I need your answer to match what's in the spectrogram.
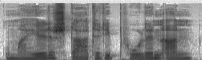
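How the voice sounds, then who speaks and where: A woman narrating a story in the first person, reading with a measured, even delivery. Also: a bass voice. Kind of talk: audiobook reading.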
